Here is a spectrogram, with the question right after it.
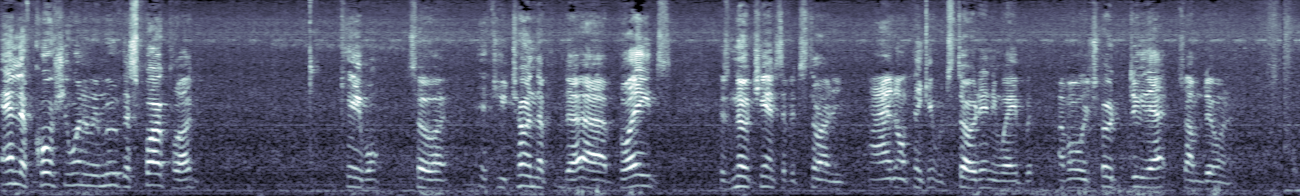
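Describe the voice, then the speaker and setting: With light background noise behind him, a high-pitched man talks at a moderate pace, with ordinary pitch variation and long, frequent pauses. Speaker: home DIY vlogger. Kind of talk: tutorial. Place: street.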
